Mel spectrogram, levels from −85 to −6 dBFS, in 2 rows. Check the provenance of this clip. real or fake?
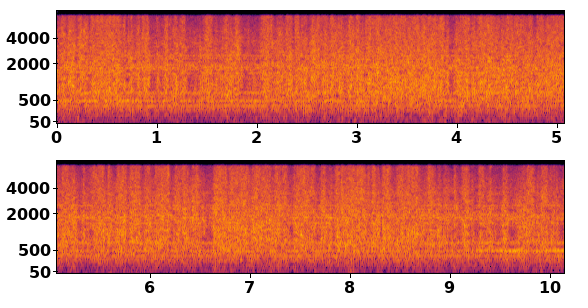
fake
